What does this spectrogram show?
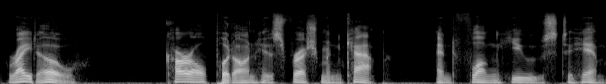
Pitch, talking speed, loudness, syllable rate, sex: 95 Hz, 130 wpm, -20 LUFS, 3.0 syllables/s, male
